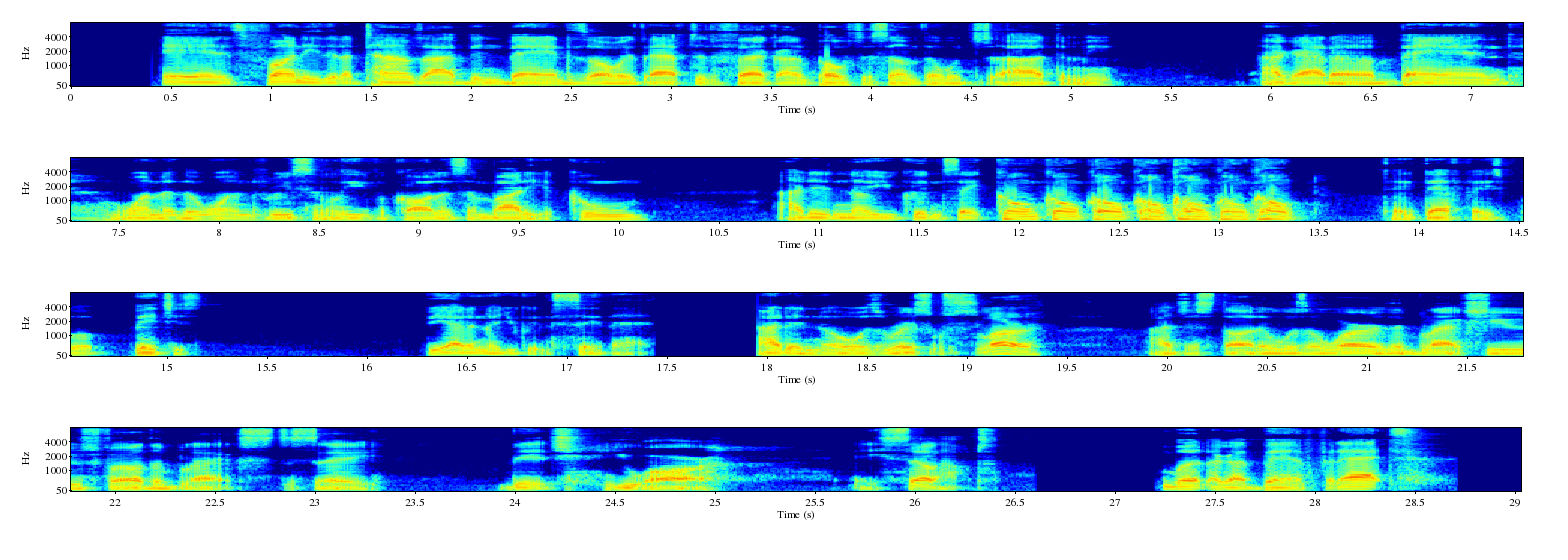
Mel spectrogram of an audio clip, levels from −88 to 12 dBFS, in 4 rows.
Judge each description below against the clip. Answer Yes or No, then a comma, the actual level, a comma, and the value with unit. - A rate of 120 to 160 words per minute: No, average, 195 wpm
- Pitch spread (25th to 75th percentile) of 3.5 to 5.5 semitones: No, average, 2.9 semitones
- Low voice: Yes, very low, 80 Hz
